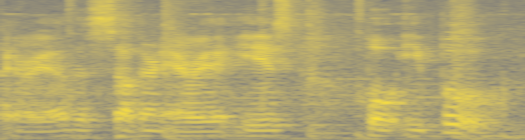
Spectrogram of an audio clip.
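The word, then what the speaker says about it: Poʻipū: the southern area, is Poipu, because it has the okina over the top of it, which separates the word, and the meaning of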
